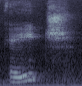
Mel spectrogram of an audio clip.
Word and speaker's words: her: Let's write the word H-E-R. Her. H-er. Now, this is a bossy R, and that bossy R takes over, so it's hard to hear, but this is a short E sound.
